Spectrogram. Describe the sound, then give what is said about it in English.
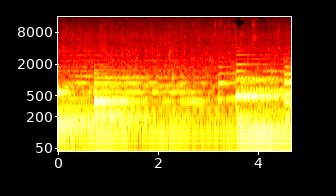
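Soft, continuous water lapping and trickling against the posts of a dock, gentle, with no distinct rhythm, mixed under a steady sustained musical drone whose chords shift twice. “Can you hear the water lapping against the posts?”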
